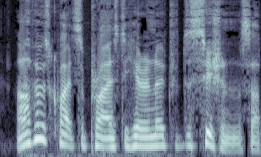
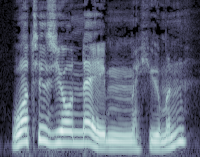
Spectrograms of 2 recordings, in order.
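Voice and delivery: put-on slow, higher, grave old man; 7 semitones higher, slower than usual. A narrator's reading. Old man asking Arthur's name, slow and grave. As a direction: weigh each word.

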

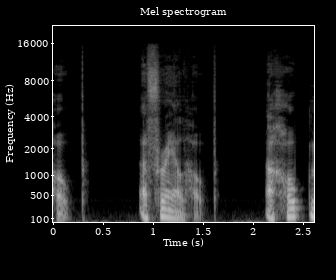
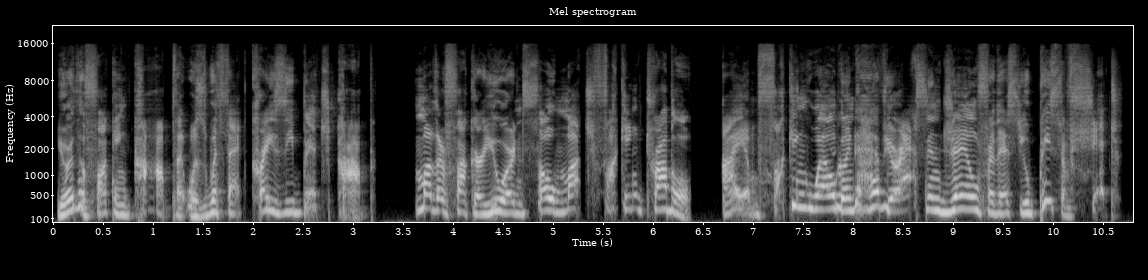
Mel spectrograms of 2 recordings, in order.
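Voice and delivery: much higher, louder, rasping tirade; raspy bold threats; 12 semitones higher, 4 dB louder than usual. A narrator's reading. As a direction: spit threats through a crushed throat. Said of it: "ratchets on in his newly raspy voice".

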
